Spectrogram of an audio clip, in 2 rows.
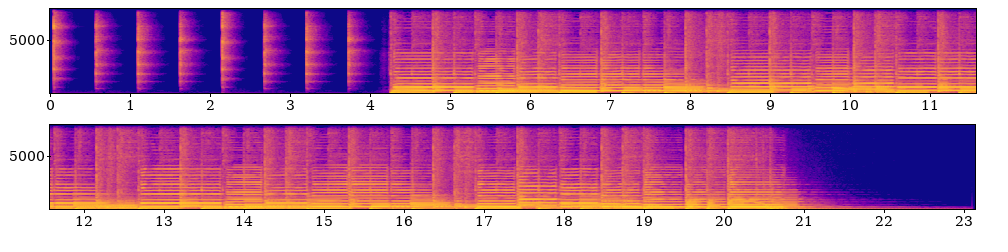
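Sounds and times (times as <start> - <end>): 
saxophone: 4.3 - 21.5.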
